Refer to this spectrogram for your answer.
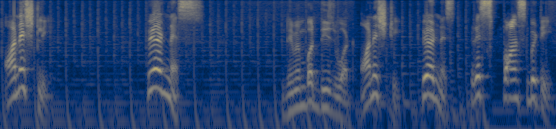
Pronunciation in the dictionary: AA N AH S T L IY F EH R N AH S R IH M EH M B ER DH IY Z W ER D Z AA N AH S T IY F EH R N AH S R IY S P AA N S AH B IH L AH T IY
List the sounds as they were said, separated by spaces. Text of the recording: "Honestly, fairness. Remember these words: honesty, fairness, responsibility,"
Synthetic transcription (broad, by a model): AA N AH S T L IY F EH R N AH S R IH M EH M B ER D IY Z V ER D AA N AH S T IY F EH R N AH S R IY S P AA N S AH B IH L T IY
